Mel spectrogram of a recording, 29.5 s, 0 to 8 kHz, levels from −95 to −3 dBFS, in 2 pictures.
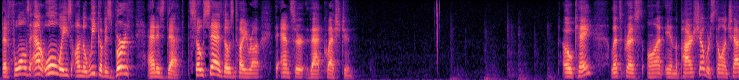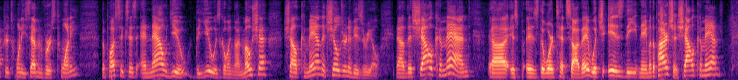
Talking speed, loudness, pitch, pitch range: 145 wpm, -21 LUFS, 155 Hz, 145-210 Hz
